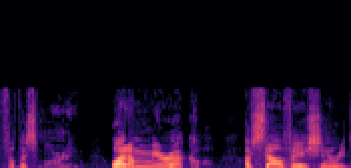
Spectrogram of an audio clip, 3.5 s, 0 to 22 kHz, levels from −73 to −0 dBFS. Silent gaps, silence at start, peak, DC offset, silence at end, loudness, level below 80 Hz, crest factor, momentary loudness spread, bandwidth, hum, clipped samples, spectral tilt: none; 0 s; -2 dBFS; under 0.1%; 0 s; -21 LUFS; -66 dBFS; 20 dB; 21 LU; 10.5 kHz; none; under 0.1%; -2.5 dB/octave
